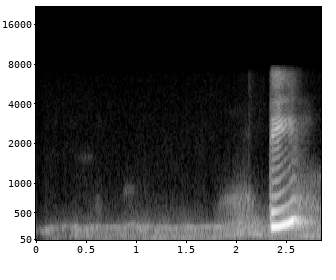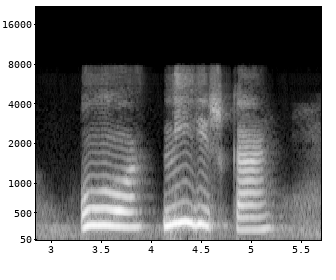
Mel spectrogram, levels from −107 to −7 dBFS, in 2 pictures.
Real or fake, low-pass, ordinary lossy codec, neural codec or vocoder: fake; 7.2 kHz; Opus, 16 kbps; codec, 24 kHz, 0.9 kbps, WavTokenizer, large speech release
